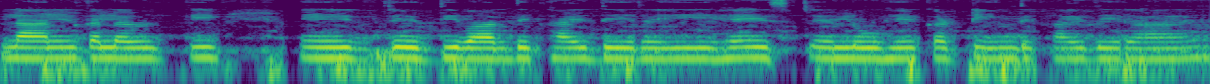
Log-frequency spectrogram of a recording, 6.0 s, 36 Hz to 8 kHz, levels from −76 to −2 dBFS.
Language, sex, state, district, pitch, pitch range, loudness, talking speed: Hindi, female, Chhattisgarh, Bastar, 185 Hz, 185-190 Hz, -17 LUFS, 180 wpm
